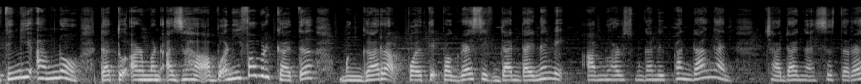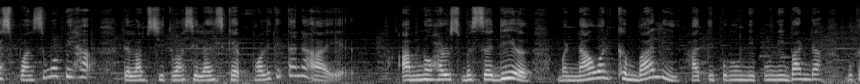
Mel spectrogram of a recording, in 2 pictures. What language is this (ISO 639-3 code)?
msa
